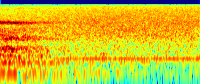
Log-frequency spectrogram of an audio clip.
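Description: Steady hiss of background room noise with a faint, steady hum running under it. The tail of a man's voice ends just as it begins.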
